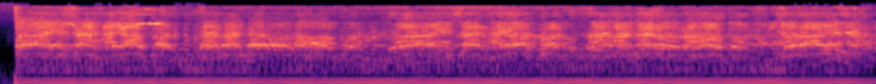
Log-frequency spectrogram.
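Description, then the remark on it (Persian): A crowd of people protesting on a Thursday night in Bandar Imam, Iran, shouts together in loud, sustained waves, voices rising and falling in rhythmic bursts of chanting with no pause for the full length. “سایت عصر جنوب هم فیلمی از اعتراض پنجشنبه شب شماری از مردم بندر امام منتشر کرد.”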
